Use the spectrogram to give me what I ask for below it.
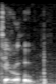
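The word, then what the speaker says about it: Terre Haute: On our last hike and I said, "How do you guys pronounce Terraote?" And they said, "Terraote and it's French, you know, means something like highland."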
